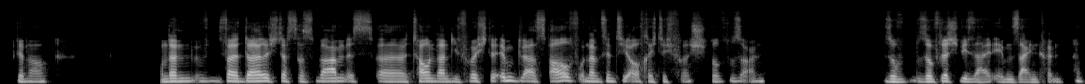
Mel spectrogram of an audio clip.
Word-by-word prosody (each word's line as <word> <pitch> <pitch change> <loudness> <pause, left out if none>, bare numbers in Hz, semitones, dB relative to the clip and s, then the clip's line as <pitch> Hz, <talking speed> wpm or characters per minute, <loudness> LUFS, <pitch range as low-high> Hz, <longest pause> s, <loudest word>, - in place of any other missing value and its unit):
Genau. 130 0 -3 1.1
Und 130 - 0
dann 140 +1 +5
w 145 0 -8
weil, 145 -3 +7
dadurch, 150 +1 +6
dass 145 -3 -1
das 130 0 -6
warm 145 +1 +3
ist, 135 +2 -6
äh, 130 -3 0
tauen 140 +2 +2
dann 130 -1 +2
die 130 - -5
Früchte 150 +2 -2
im 170 0 +2
Glas 145 -4 -1
auf 155 +3 +3
und - - -4
dann 135 -2 +2
sind 140 +1 -2
sie - - -2
auch - - -2
richtig 125 -2 -5
frisch 140 - -7
sozusagen. 145 +2 -7 1.2
So 125 -2 +2
so 130 -1 +3
frisch, 140 +2 +2
wie 135 - +2
sie 125 -1 -3
halt 115 +3 -4
eben 120 -2 -3
sein 115 0 -1
können, 120 +1 -8
ne, 155 -4 -5
135 Hz, 200 wpm, -24 LUFS, 130-145 Hz, 1.2 s, weil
